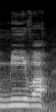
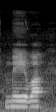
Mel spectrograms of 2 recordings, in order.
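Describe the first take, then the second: First: The first vowel sounds like 'ee'. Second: The first vowel sounds like 'ay'. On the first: The speaker calls it wrong. "मीवा कोई word ही नहीं होता" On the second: The speaker calls it right. "मेवा तो समझ में आ रहा है"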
